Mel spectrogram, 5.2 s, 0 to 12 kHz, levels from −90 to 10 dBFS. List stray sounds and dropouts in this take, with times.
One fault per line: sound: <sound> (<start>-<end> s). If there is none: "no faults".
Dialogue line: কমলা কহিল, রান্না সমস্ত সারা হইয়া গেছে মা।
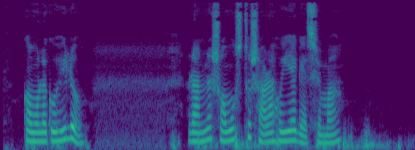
no faults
